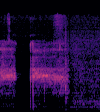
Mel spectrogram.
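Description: Very faint breathing: two short hissing breaths, the second starting about half a second in.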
